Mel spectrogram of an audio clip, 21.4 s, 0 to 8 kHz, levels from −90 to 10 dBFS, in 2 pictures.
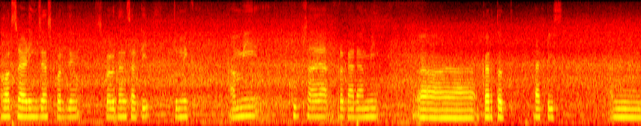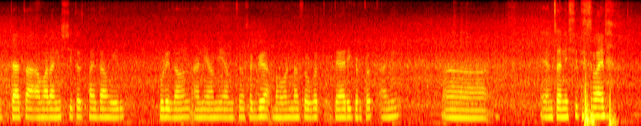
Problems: none marked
